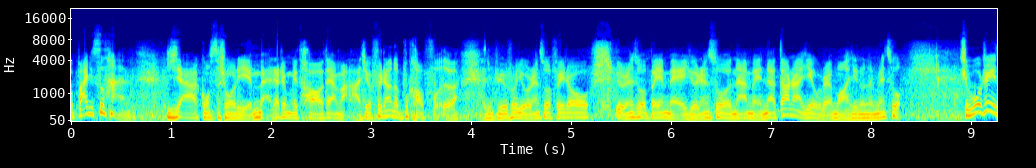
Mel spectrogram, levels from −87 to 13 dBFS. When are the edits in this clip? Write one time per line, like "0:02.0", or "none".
0:04.1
